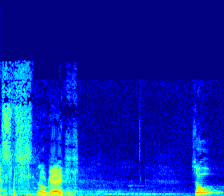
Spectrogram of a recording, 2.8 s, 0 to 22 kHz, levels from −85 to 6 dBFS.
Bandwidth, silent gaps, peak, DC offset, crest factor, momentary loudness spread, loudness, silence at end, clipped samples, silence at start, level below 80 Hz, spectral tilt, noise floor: 15.5 kHz; none; -6 dBFS; under 0.1%; 20 dB; 16 LU; -24 LUFS; 0 s; under 0.1%; 0 s; -64 dBFS; -3.5 dB/octave; -52 dBFS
